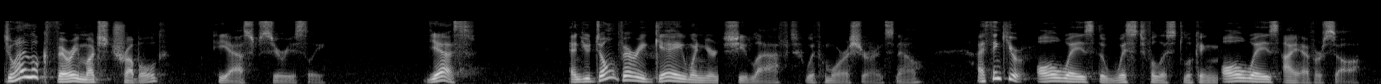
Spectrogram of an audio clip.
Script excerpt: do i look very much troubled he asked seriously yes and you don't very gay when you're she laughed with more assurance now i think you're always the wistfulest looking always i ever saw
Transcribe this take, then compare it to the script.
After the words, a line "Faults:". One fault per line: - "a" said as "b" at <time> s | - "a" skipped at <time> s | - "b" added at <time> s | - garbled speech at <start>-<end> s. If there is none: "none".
do i look very much troubled he asked seriously yes and you don't very gay when you're she laughed with more assurance now i think you're always the wistfulest looking always i ever saw
Faults:
none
